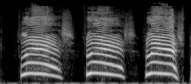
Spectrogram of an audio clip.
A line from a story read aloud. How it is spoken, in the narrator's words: girl squeal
